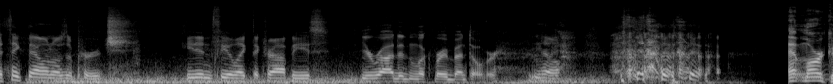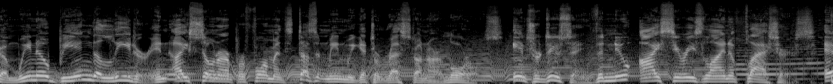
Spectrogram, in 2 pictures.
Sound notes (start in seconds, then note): 6.1 both laughing; 7.9 voiceover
